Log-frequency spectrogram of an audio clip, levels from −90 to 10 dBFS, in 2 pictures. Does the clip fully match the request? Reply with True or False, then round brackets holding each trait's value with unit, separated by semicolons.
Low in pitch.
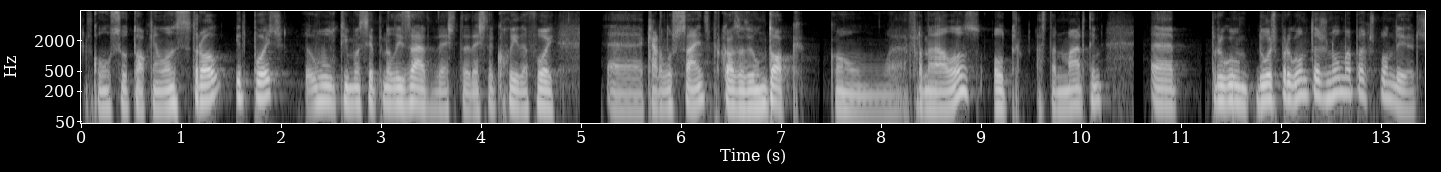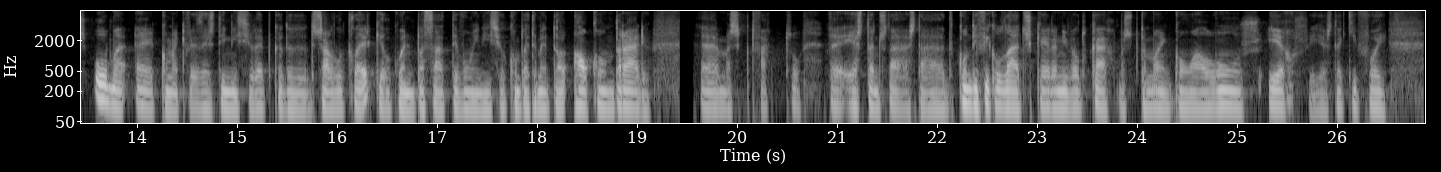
True (100 Hz)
